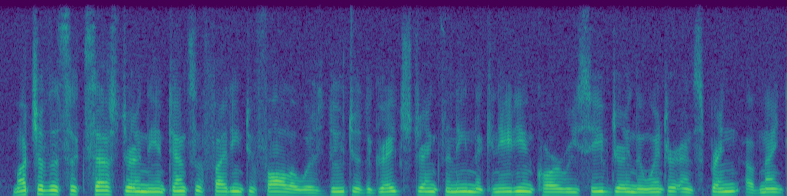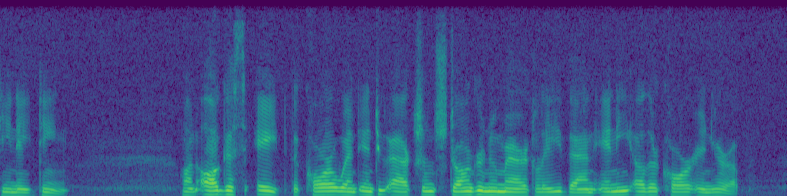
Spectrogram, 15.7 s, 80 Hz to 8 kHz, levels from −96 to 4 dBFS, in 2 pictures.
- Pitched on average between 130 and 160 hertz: Yes, low, 135 Hz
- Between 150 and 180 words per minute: Yes, average, 165 wpm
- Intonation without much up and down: Yes, narrow, 2.0 semitones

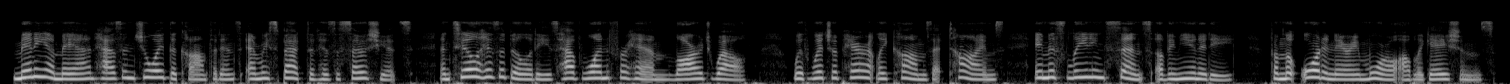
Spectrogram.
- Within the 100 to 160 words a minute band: Yes, average, 145 wpm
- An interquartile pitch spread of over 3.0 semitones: Yes, average, 3.9 semitones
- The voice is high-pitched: Yes, very high, 260 Hz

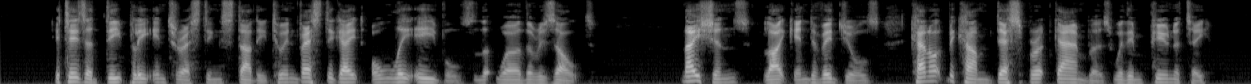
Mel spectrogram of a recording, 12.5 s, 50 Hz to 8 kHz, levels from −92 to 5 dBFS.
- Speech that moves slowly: Yes, slow, 115 wpm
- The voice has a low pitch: Yes, low, 120 Hz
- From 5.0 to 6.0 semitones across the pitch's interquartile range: No, average, 3.8 semitones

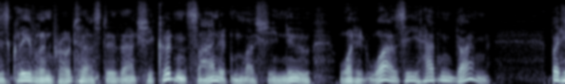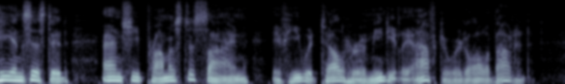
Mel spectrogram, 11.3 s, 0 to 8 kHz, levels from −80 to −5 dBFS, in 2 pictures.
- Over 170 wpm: Yes, average, 180 wpm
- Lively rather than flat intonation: Yes, wide, 6.5 semitones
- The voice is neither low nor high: No, low, 105 Hz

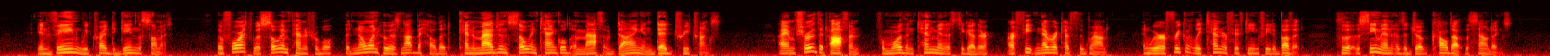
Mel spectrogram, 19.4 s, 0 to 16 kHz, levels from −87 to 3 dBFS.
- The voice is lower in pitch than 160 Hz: Yes, medium, 140 Hz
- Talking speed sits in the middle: No, fast, 215 wpm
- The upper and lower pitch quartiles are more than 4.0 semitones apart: Yes, average, 4.9 semitones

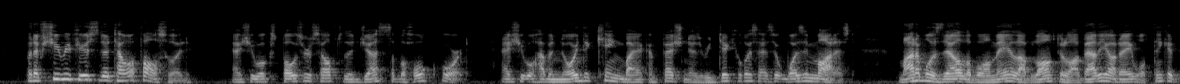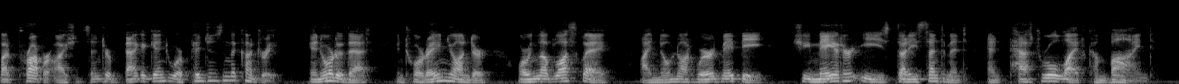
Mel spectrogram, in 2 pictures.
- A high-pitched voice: No, low, 125 Hz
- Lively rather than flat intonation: No, average, 5.0 semitones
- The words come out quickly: Yes, fast, 225 wpm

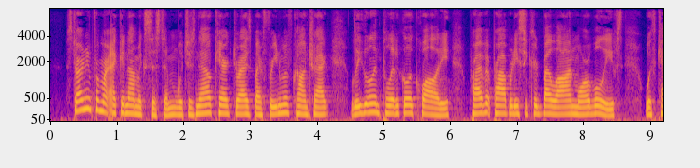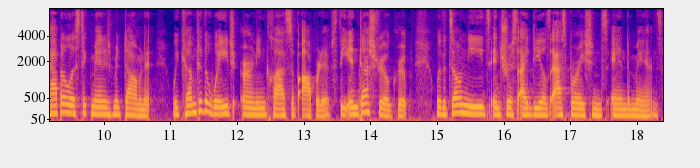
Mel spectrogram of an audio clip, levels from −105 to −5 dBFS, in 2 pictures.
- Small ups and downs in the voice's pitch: No, average, 3.4 semitones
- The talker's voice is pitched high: No, medium, 145 Hz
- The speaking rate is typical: Yes, average, 165 wpm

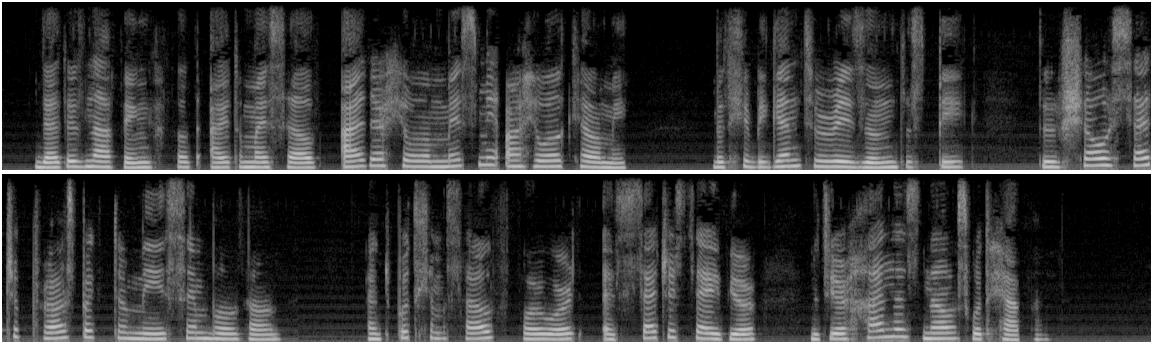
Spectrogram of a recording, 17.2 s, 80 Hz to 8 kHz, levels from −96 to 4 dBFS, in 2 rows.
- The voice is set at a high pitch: Yes, very high, 250 Hz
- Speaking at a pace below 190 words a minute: Yes, average, 160 wpm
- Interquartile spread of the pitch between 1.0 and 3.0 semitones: Yes, narrow, 2.6 semitones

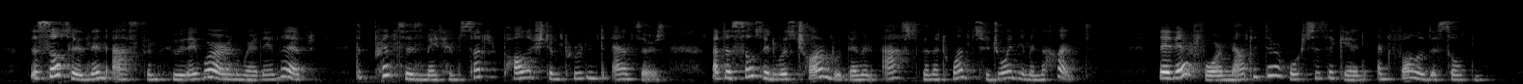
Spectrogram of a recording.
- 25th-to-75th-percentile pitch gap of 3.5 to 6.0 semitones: Yes, average, 5.1 semitones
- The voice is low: No, high, 245 Hz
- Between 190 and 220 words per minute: Yes, average, 195 wpm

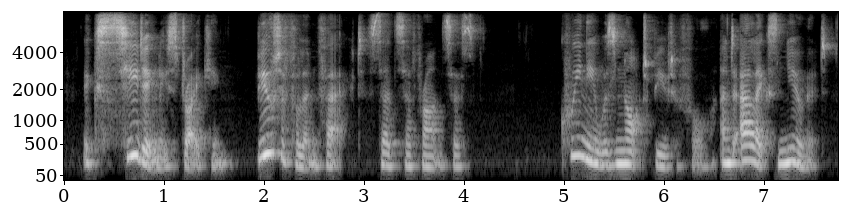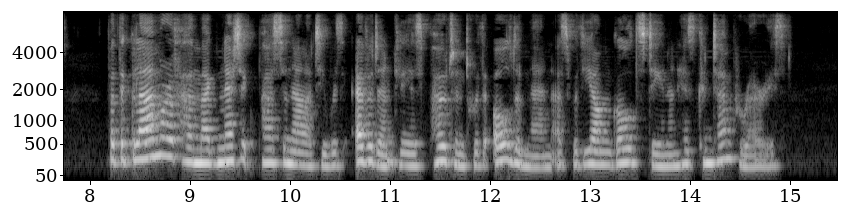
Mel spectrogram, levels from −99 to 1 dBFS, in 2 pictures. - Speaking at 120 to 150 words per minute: Yes, average, 145 wpm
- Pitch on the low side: No, high, 195 Hz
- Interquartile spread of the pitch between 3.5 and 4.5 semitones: No, average, 5.0 semitones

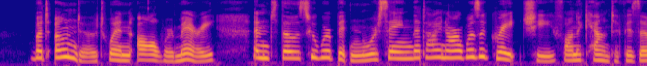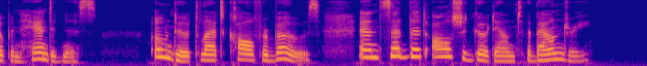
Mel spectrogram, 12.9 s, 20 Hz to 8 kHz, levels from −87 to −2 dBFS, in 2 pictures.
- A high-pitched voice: Yes, high, 225 Hz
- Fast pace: No, average, 185 wpm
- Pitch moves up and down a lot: Yes, wide, 7.0 semitones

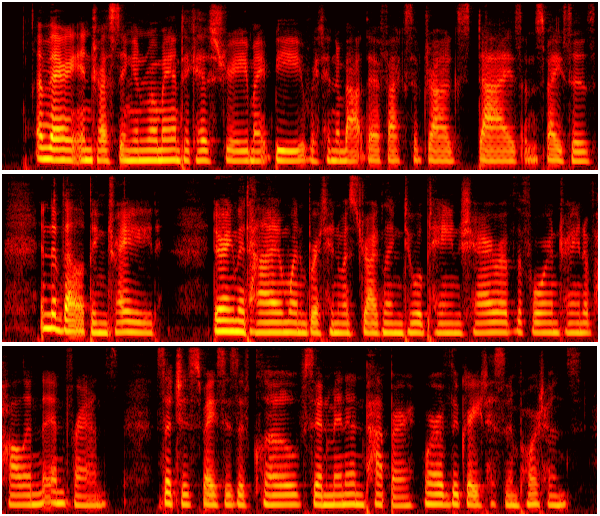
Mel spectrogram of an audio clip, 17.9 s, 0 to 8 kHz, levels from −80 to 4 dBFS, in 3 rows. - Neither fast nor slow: Yes, average, 170 wpm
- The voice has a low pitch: No, medium, 175 Hz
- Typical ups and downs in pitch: No, narrow, 1.2 semitones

